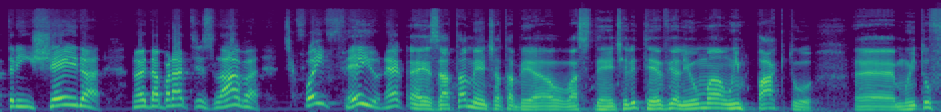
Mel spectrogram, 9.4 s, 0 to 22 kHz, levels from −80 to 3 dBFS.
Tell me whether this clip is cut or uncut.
cut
